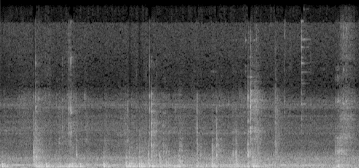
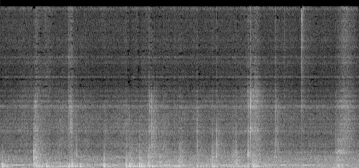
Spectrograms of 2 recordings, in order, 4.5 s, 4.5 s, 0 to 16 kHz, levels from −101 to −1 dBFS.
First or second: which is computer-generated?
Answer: second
